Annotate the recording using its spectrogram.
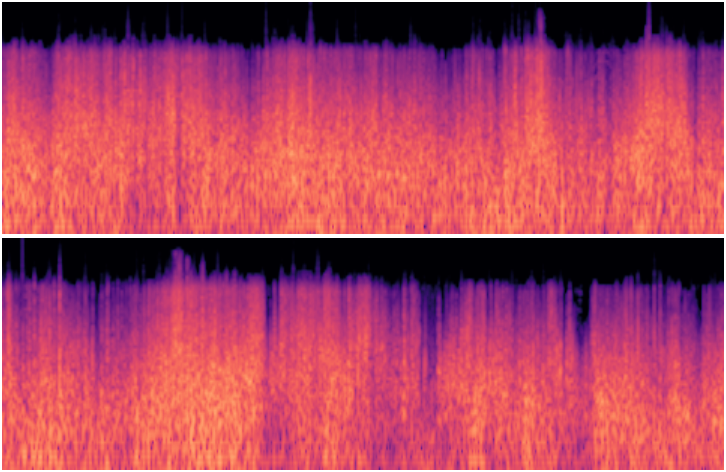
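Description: Wind blowing across the microphone, swelling and easing in gusts every second or two.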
